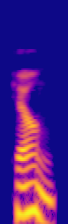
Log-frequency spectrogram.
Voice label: "병", korean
